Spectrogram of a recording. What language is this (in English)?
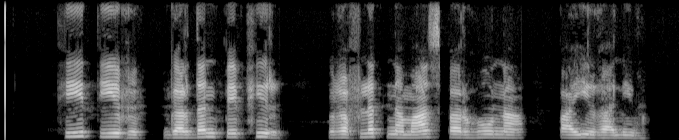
Urdu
